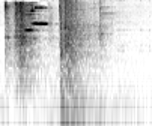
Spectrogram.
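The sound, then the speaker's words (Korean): A door is slammed shut in anger: a first knock is followed by a loud, heavy bang that rings out and decays within about a second. “나는 문을 신경질적으로 꽝 닫고 문에 있는 자물쇠란 자물쇠는 다 잠궈 버렸다.”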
